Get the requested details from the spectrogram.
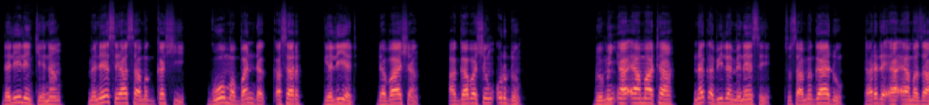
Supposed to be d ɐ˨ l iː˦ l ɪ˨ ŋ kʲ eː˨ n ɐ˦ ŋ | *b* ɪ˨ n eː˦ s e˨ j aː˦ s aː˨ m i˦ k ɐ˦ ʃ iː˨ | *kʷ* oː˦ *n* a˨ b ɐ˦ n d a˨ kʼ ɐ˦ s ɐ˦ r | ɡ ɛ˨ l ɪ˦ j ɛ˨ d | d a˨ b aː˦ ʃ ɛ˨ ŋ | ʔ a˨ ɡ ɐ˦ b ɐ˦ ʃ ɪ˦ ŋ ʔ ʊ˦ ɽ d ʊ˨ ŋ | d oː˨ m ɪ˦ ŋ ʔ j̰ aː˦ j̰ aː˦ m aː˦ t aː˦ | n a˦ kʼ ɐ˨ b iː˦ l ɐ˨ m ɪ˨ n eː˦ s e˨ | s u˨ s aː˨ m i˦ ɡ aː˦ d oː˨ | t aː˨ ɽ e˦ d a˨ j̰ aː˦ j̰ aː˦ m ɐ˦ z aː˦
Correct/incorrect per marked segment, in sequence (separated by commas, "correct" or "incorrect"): incorrect, incorrect, incorrect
